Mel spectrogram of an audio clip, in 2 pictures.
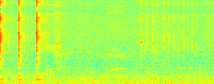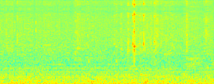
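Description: Computer keyboard keys tapped: a quick run of about four clicks in the first second, then a few faint, scattered taps later on. These are the arrow keys being pressed to nudge a selection outline.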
